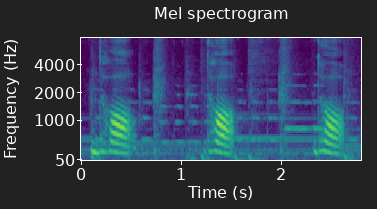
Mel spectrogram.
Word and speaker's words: 더: Second, dha, dha, dha.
